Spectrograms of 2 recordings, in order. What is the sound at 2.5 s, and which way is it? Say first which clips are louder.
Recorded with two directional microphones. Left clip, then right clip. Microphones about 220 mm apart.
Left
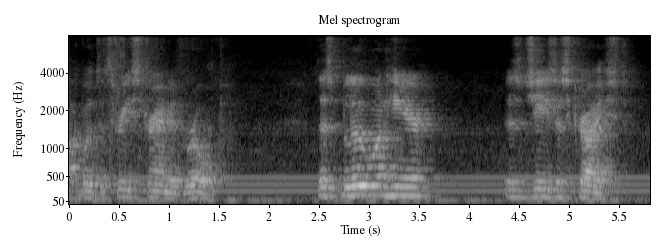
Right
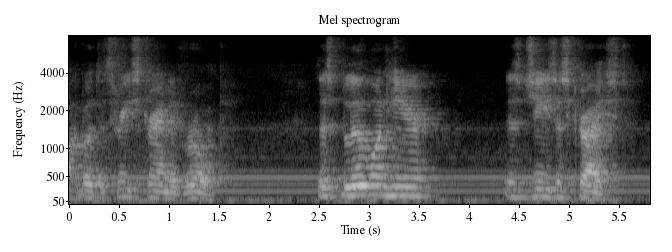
A man's voice: left 1 dB; 15° right (ahead or behind).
